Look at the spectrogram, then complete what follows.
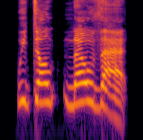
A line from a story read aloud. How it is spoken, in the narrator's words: Jamie cried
